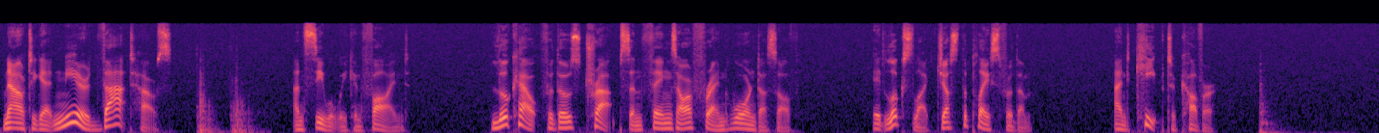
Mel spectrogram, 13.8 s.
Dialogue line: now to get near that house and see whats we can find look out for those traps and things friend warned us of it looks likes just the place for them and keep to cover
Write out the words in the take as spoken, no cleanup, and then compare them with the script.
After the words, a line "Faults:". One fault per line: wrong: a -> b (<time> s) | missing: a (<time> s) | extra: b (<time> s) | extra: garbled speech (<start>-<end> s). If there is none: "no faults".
now to get near that house and see what we can find look out for those traps and things our friend warned us of it looks like just the place for them and keep to cover
Faults:
wrong: whats -> what (3.3 s)
extra: our (6.8 s)
wrong: likes -> like (9.1 s)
